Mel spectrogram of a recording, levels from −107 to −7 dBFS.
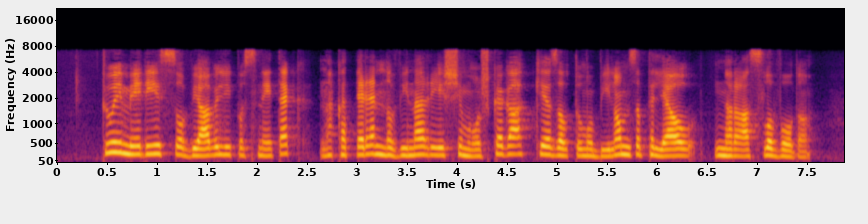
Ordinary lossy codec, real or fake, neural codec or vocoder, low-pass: none; fake; codec, 16 kHz, 0.8 kbps, ZipCodec; 7.2 kHz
